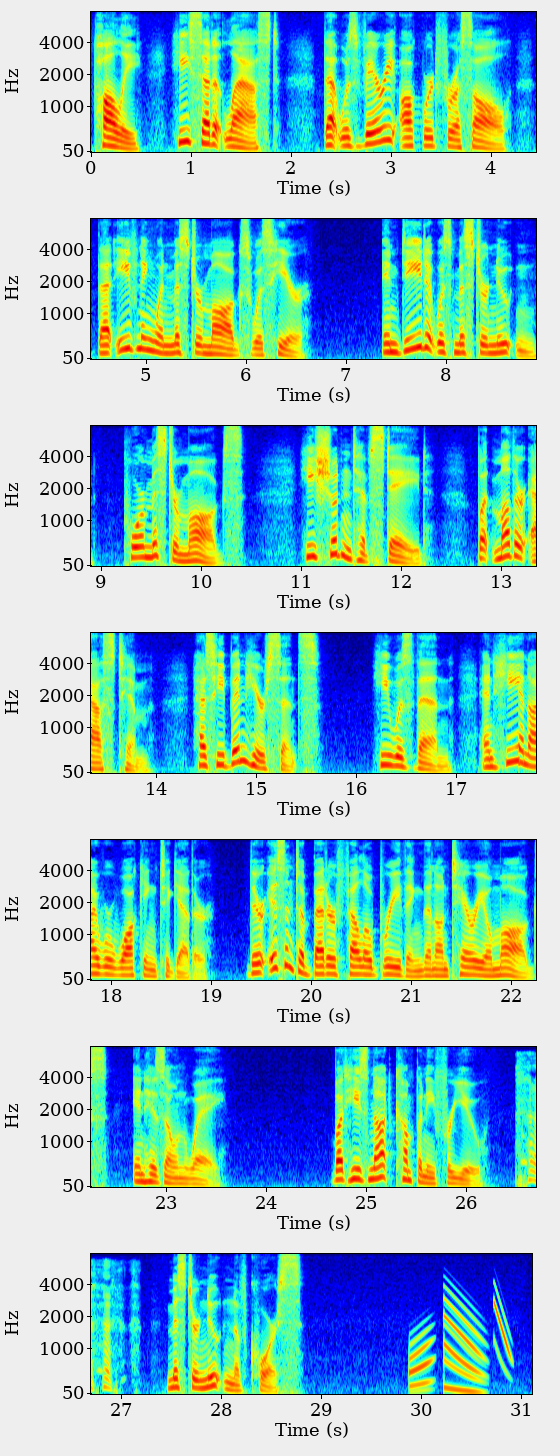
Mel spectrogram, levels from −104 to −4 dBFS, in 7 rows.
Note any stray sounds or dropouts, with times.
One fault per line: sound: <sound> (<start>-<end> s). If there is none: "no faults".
sound: laugh (26.5-27.2 s)
sound: chirp (29.9-30.9 s)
